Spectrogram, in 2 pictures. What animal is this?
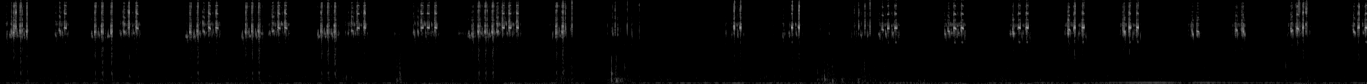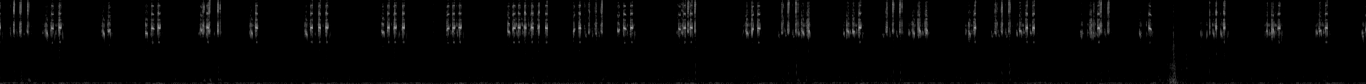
Acheta domesticus, an orthopteran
